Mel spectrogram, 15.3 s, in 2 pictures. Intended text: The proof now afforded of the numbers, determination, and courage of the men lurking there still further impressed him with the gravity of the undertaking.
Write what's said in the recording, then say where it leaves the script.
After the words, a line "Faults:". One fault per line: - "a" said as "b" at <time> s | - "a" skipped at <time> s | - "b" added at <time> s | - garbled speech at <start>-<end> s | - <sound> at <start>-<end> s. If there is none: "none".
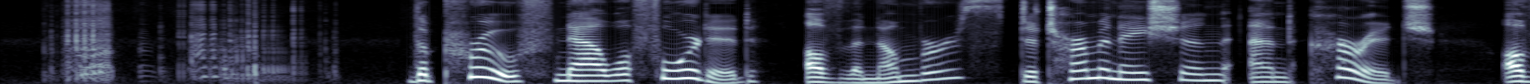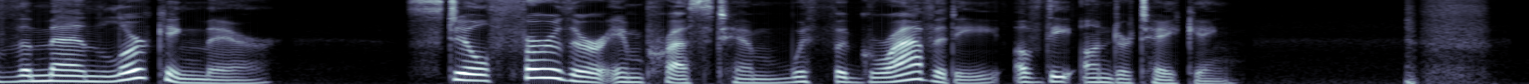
The proof now afforded of the numbers, determination, and courage of the men lurking there still further impressed him with the gravity of the undertaking.
Faults:
- squeak at 0.2-1.8 s
- breath at 14.7-15.2 s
